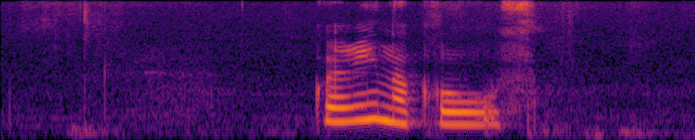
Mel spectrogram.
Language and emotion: Russian, sad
